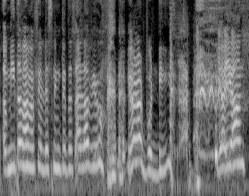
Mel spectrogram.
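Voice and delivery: grovel cheerfully to the principal; laughing apology. Real, not acted. Guest laughs a hasty apology to her old principal.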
